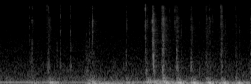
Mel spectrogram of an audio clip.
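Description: Rapid typing on a computer keyboard, a steady run of close, crisp key clicks with irregular rhythm, heavier bursts in the second half, over a low steady hum.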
